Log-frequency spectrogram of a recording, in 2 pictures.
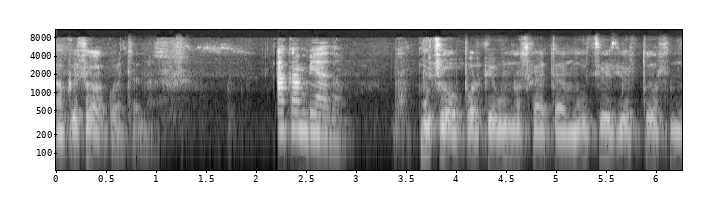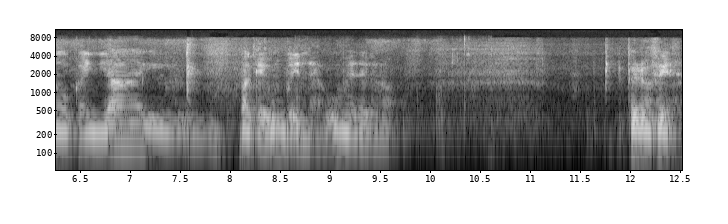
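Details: Adult male with ischaemic infarct caused by an operation; fluent speech with meaningless and invented words, preserved intonation, impaired comprehension: Wernicke's aphasia.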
